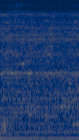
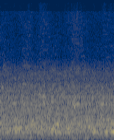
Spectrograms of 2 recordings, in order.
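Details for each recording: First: Brastemp washing machine tested without water: a faint steady low mains hum from the energized fabric-softener inlet valve (valve two) coil, quieter than valve one, working normally. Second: Brastemp washing machine, empty, during spin test: loud, steady roar and hum, far louder than its normal spin and worse when loaded; suspected worn spin bearing, not confirmed.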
